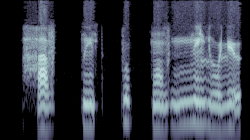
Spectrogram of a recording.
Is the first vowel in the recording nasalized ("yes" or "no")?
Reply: no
